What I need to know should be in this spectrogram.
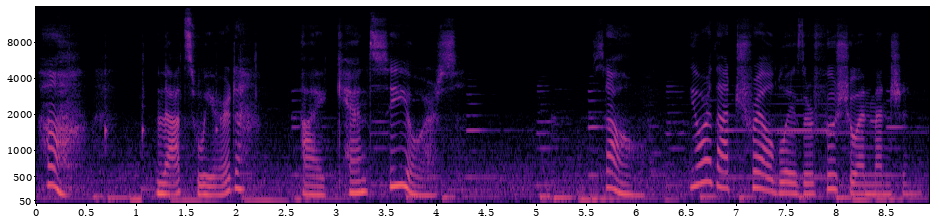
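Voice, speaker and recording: A woman's voice: medium pitch, very animated, extremely slow, pauses often, music in the background. A woman playing a playful, enigmatic fortune-telling general in a video game, speaking in a theatrical, cryptic way. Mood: teasing, pondering.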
